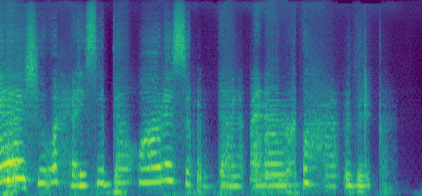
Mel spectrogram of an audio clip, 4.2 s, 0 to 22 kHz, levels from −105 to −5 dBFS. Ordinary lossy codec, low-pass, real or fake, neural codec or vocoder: none; none; fake; codec, 44.1 kHz, 0.9 kbps, DAC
